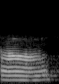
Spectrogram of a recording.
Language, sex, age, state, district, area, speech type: Tamil, female, 45-60, Tamil Nadu, Cuddalore, rural, conversation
